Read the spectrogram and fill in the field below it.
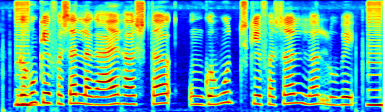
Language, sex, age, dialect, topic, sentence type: Chhattisgarhi, female, 18-24, Western/Budati/Khatahi, agriculture, statement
